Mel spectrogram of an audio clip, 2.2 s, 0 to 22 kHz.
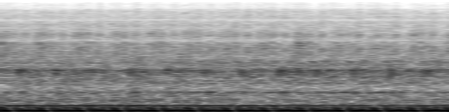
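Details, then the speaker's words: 1980s Mercedes-Benz diesel, first start after rebuilding and pop-testing the injectors: steady low diesel clatter at idle, even with no misses, runs smooth with no smoke. "one smooth hurt and more importantly there's no smoke"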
